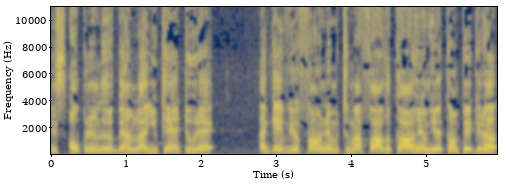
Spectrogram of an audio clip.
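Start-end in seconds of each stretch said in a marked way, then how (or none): 1.3-6.0 mock high, pleading yell. Retelling pleading with an officer through a cracked window: imitating own past yelling. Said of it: "yelling out the window while it's cracked".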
